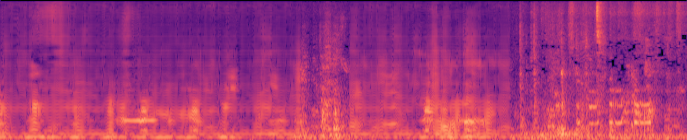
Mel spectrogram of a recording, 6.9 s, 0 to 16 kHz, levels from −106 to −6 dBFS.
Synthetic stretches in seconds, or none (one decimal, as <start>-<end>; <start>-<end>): 0.0-3.0; 3.5-5.1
